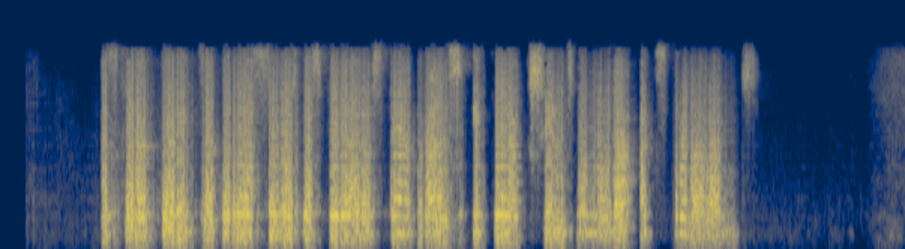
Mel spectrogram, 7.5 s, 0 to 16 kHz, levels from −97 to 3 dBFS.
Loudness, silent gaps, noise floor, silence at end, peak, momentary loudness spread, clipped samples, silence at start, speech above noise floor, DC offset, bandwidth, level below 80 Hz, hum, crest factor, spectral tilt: -17 LUFS; none; -76 dBFS; 1.3 s; -2 dBFS; 7 LU; under 0.1%; 0.85 s; 58 dB; under 0.1%; 8 kHz; -44 dBFS; none; 16 dB; -4.5 dB/octave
